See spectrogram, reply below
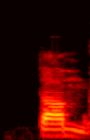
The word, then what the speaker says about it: Tamm: Tamm. – Tamm. – It's with an accent, so it's like down the middle.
